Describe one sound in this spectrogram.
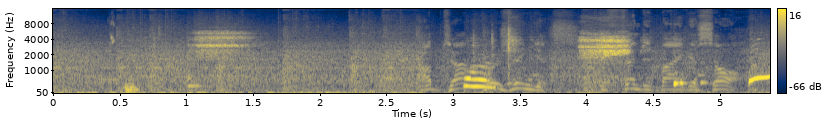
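Sneakers squeak on a basketball court.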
